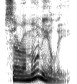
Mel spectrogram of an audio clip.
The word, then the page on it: ceremonially: British English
